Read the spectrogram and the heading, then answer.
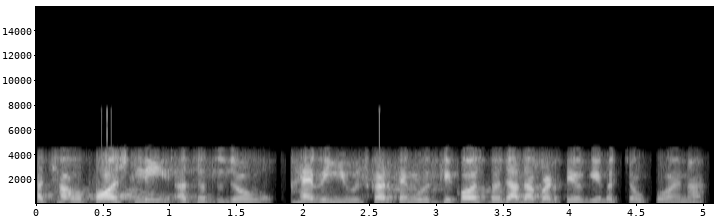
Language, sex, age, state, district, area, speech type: Hindi, male, 18-30, Rajasthan, Jodhpur, urban, conversation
